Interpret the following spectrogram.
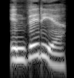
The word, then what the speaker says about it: Nvidia: Nvidia.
